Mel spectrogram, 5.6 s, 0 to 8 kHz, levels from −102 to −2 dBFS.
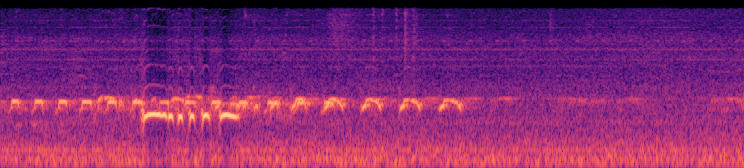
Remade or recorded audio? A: recorded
